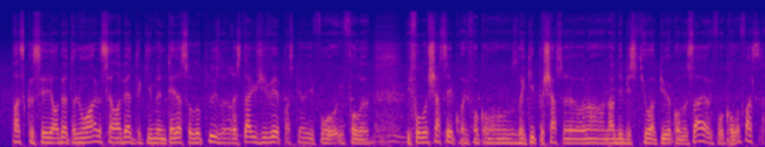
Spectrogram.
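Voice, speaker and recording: Over noticeable background noise, a man speaks at a moderate pace and medium pitch with fairly even intonation. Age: 80s+. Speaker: hunting dog handler. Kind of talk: interview answer.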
